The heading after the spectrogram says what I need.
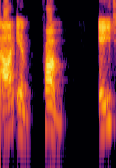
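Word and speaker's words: farm: park তারপরে star ফম এফ এ আর এম ফারম এইচ এ আরডি কি হবে হারড কিন্তু এখানে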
